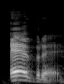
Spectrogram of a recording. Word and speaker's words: Ivri: r i i'm sorry i v r i is pronounced evre right you can check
